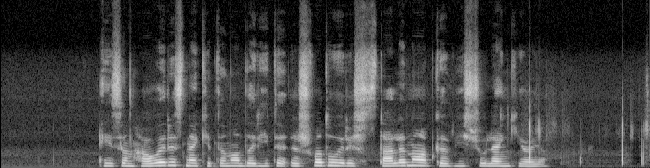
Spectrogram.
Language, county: Lithuanian, Alytus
